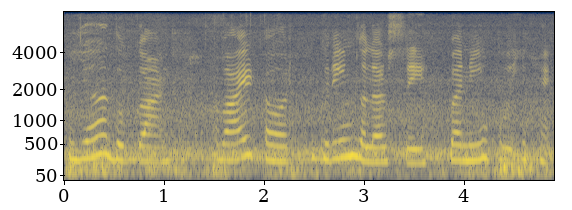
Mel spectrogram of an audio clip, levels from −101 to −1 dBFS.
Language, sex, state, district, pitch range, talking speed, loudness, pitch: Hindi, female, Madhya Pradesh, Dhar, 240-295 Hz, 120 wpm, -14 LUFS, 260 Hz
